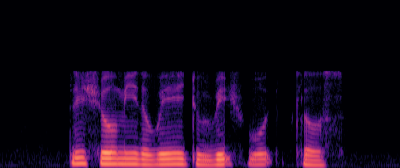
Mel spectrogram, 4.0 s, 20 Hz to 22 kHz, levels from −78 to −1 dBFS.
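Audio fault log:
2.24 to 3.01 s, sudden gain jump: the sound and its background drop together by about 7 dB, then return. Likely an unramped digital gain change.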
